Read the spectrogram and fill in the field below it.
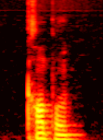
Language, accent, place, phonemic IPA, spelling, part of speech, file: French, France, Lyon, /kʁɑ̃.pɔ̃/, crampons, noun / verb, LL-Q150 (fra)-crampons.wav
- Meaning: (noun) 1. plural of crampon 2. studs (shoes with studs on the bottom to aid grip); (verb) inflection of cramper: 1. first-person plural present indicative 2. first-person plural imperative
